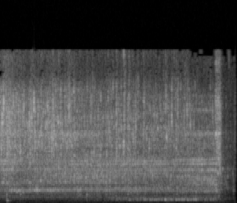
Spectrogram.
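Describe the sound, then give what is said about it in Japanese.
Hot water pours in a steady, unbroken hissing stream for close to three seconds, bright and fairly loud, then cuts off abruptly near the end; no one speaks. “さてお湯お湯が必要だよ”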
